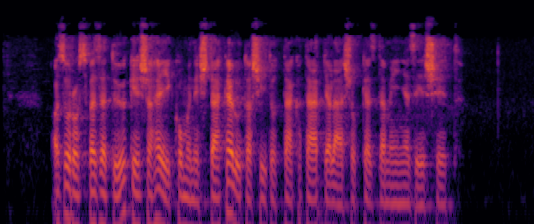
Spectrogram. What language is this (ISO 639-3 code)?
hun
